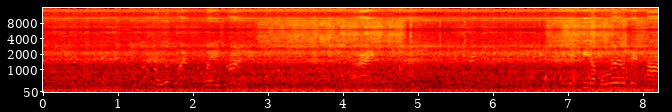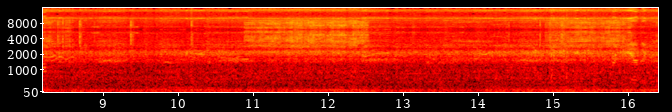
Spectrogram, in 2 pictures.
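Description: Boat engine running with a steady low rumble under wind and water noise, and a higher hiss that swells and fades every few seconds. Faint voices come through now and then.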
